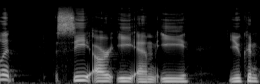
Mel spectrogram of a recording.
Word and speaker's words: crème: I think I'll say creme because it seems more appropriate. It's a French word, by the way.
